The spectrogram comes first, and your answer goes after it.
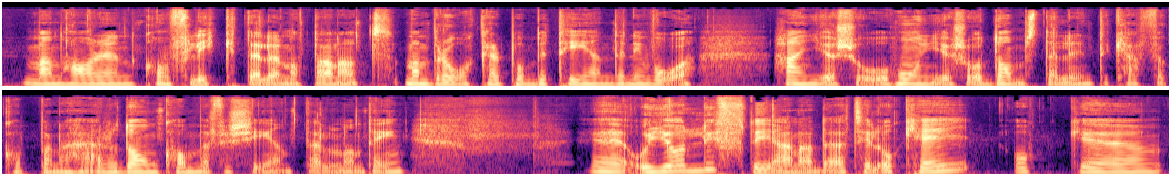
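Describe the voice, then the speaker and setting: A woman's voice: fairly low pitch, vocal fry, a little mellow, dry recording, studio quality. A middle-aged woman, a coach, explaining ideas in a chatty way with acted-out example dialogues. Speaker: coach and communicologist guest. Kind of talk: casual podcast conversation.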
